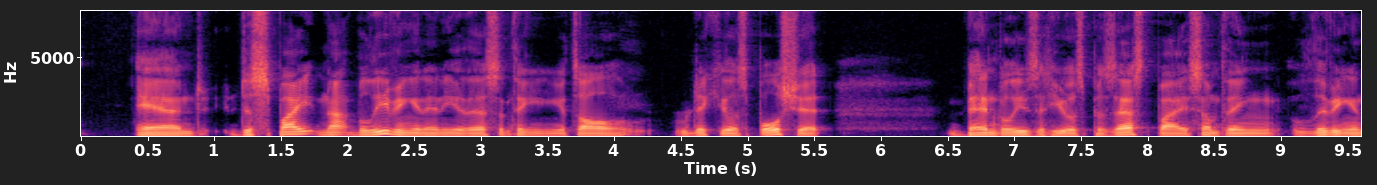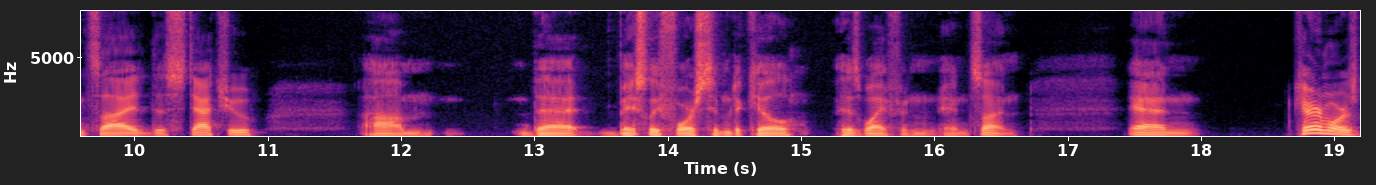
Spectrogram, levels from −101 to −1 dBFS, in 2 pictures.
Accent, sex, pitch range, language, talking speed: American, male, 100-120 Hz, English, 130 wpm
